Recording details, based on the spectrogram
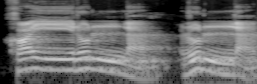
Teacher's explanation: kalau tanwin bertemu lam maka nanti dimasukkan nih tanwinnya kepada huruf lam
